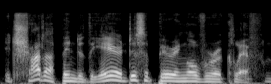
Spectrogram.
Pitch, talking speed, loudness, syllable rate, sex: 145 Hz, 220 wpm, -16 LUFS, 5.8 syllables/s, male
